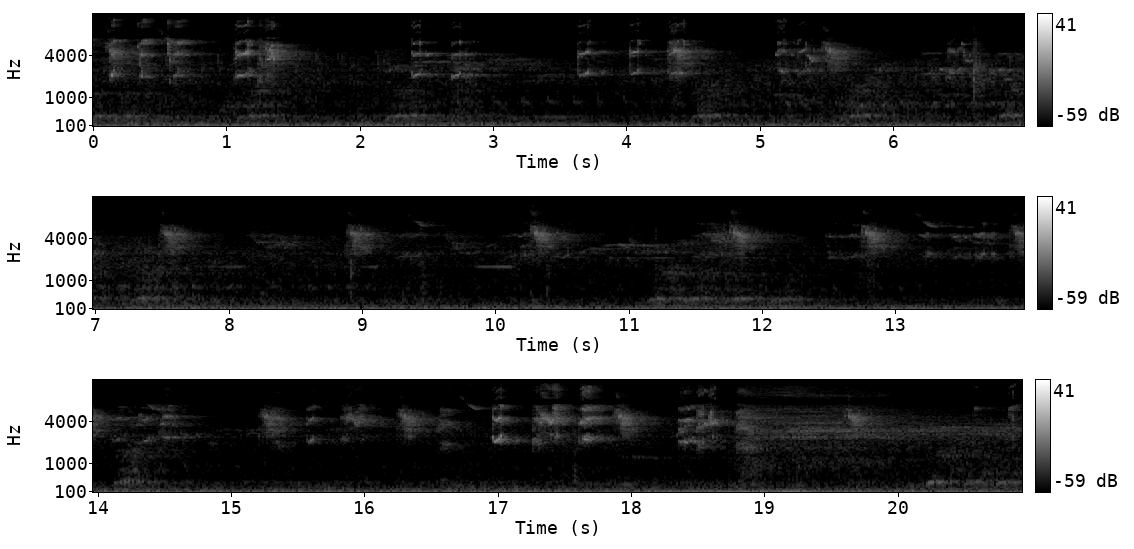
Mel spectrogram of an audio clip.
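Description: Birds chirping, many short calls one after another, over a low steady rumble.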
